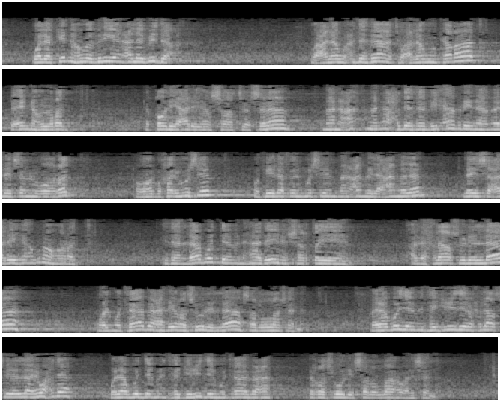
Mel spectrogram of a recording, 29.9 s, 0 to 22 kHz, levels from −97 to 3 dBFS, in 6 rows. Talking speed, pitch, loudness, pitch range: 140 wpm, 200 Hz, -20 LUFS, 185-225 Hz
